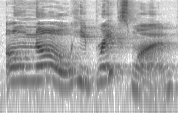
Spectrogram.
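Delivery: usual speaking voice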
